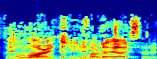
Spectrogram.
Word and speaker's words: Glenmorangie: Glenmorangie is the right way to say it. – Like Moran, like Dylan Moran, the comedian.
